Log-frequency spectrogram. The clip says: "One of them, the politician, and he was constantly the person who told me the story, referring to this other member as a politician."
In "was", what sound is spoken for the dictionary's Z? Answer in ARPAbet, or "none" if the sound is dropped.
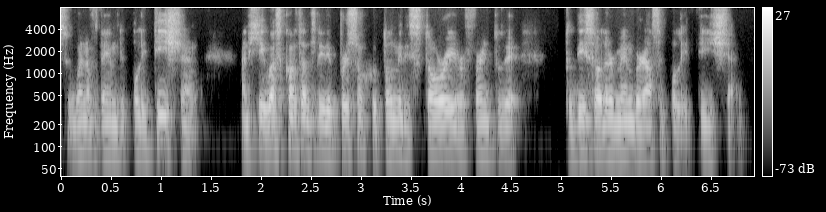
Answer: S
